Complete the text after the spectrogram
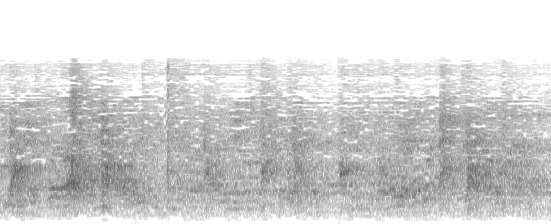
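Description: A handball slaps against a wall in an echoing indoor court.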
